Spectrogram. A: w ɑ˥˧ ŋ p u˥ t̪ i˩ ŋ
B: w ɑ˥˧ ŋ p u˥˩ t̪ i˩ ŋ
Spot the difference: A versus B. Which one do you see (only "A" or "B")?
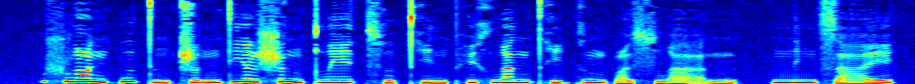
B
